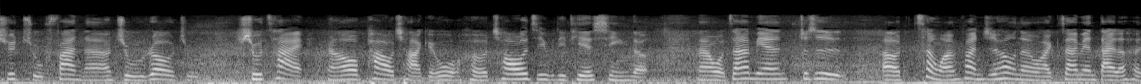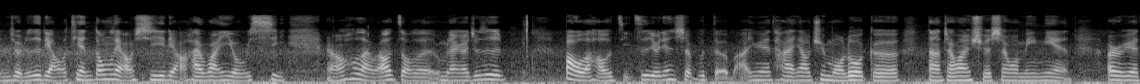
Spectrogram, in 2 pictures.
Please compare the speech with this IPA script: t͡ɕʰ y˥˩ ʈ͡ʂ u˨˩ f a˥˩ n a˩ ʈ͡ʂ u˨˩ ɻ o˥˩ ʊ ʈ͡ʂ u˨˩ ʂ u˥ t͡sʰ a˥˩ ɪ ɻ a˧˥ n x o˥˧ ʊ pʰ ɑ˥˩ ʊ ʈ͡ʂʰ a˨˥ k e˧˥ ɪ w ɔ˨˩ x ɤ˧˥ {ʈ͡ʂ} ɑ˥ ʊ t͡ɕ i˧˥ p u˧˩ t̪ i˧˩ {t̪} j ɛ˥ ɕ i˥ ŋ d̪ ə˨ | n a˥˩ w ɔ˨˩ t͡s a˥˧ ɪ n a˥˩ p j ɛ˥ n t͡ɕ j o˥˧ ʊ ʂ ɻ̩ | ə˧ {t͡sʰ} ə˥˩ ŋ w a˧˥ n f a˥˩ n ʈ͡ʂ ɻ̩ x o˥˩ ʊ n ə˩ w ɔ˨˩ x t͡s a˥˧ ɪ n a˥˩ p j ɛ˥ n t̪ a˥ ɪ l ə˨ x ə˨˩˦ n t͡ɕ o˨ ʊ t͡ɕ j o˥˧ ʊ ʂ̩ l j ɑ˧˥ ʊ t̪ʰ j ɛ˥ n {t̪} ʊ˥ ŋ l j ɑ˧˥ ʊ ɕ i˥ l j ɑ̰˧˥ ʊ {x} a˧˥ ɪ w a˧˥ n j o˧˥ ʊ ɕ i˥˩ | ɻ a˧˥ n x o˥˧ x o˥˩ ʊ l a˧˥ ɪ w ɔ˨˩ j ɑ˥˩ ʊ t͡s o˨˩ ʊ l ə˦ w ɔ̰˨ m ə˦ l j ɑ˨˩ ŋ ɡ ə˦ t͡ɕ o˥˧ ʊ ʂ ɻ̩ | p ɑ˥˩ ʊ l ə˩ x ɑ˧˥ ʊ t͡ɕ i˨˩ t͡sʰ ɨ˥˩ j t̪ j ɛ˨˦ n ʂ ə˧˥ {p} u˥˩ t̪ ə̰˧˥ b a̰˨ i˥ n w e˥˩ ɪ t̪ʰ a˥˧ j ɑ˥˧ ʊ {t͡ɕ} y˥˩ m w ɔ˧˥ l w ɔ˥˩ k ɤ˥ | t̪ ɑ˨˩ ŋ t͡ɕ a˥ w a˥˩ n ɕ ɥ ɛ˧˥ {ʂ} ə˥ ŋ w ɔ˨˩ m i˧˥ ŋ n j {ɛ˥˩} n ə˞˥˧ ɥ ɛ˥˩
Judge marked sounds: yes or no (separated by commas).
no, no, yes, yes, yes, yes, no, yes, no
